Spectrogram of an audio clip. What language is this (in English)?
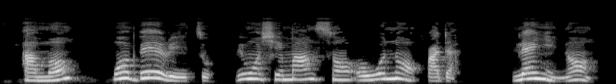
Yoruba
